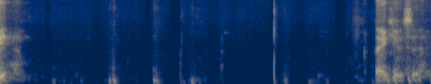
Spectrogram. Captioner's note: pause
